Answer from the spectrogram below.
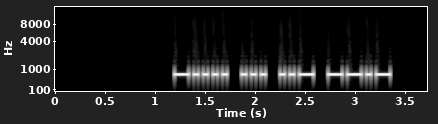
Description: Morse code, heard as a keyed tone, about 25 wpm, 700 Hz. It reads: 6SUQ
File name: practice / 25wpm / Four Letter-Number Combinations - 25wpm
